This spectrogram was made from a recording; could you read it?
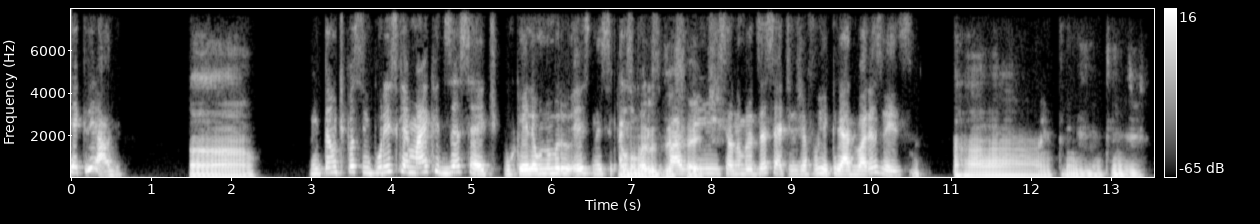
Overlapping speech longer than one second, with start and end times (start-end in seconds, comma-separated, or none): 6.8-8.2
